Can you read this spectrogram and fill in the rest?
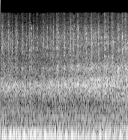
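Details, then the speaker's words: Corvair-powered buggy with an Edelbrock fuel pump behind a dummy mechanical pump: a loud, steady idle with an even low beat from the air-cooled six. No popping or misses and no smoke once warm. Normal idle. "starts up fine once it warms up there's no smoking there's no popping on either side it's got plenty of power"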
